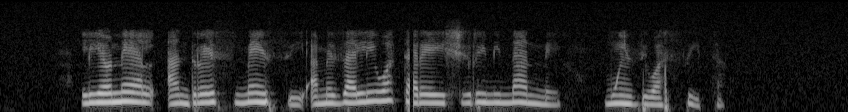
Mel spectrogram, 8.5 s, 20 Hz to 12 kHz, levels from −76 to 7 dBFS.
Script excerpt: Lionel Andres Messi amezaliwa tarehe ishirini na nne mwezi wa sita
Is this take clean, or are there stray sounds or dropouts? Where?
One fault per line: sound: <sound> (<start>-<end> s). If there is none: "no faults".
sound: dropout (4.1-4.1 s)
